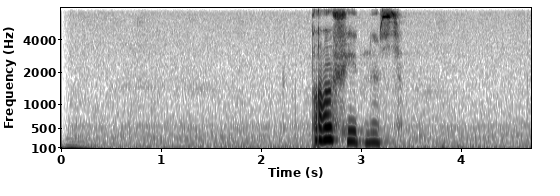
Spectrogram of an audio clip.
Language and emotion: Russian, neutral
